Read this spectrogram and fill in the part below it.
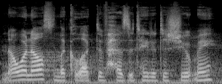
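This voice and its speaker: Determined space explorer, reverberant. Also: female voice, lowish voice, fairly even intonation, quick pace, creaky, fairly bright tone, slight background noise. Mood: inquisitive, businesslike. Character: determined young woman explorer leading a sci-fi expedition. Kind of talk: video game voice acting.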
